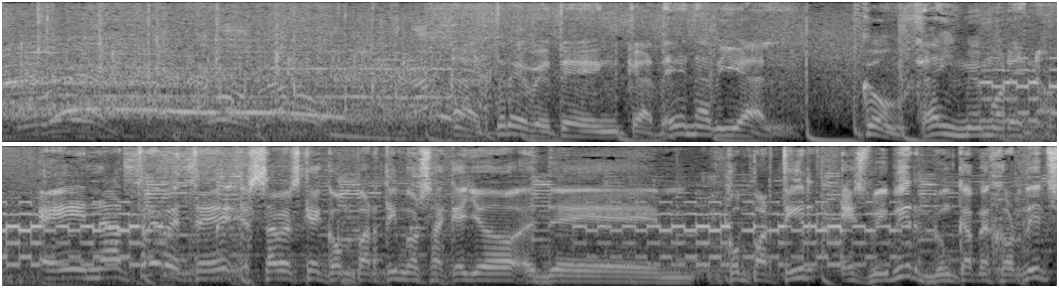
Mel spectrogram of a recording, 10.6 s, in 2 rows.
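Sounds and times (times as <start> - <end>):
applause: 0.0 - 2.7
speech: 2.5 - 10.5.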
